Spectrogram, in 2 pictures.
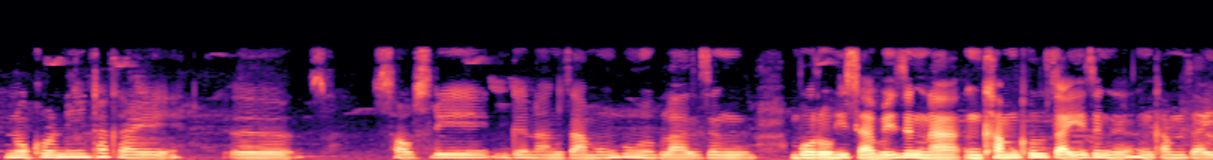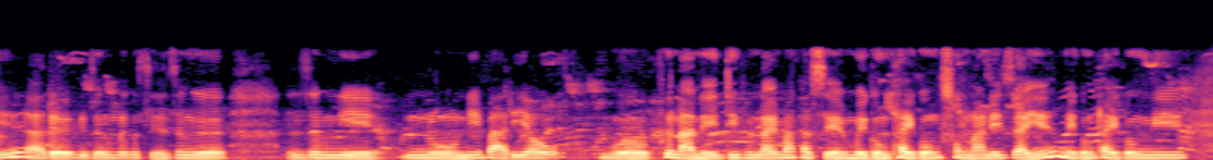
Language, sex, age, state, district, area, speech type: Bodo, female, 18-30, Assam, Udalguri, urban, spontaneous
